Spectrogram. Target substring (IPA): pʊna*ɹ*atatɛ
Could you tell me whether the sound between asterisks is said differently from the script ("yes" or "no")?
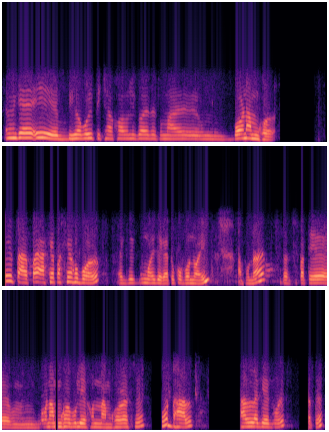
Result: no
